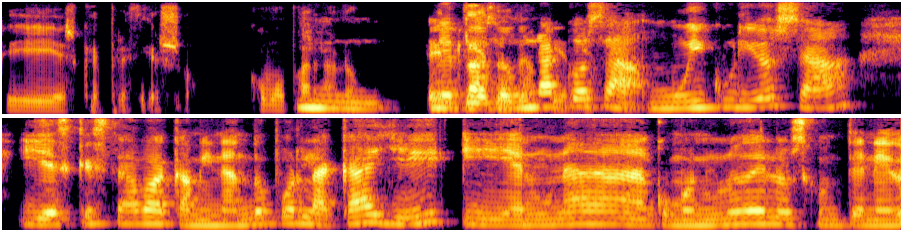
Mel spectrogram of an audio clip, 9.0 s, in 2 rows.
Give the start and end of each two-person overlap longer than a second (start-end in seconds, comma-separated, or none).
1.5-3.0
